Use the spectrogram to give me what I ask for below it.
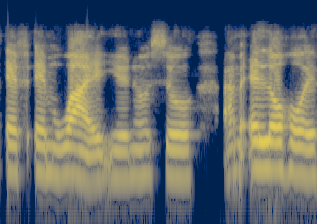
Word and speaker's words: Efemuai: my marital name is f so i usually teach people to pronounce it f the letters f m y you know so i'm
